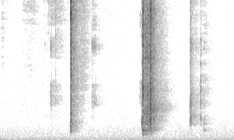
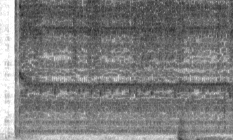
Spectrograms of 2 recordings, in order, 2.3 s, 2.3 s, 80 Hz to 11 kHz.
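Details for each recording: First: Chinon camera from shipping-container storage, built-in intervalometer timer now working: a few crisp single shutter clicks spaced irregularly a second or more apart in a quiet room, normal timed exposure operation. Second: 1970s Bell & Howell 1225XL Super 8 sound camera, mildewed after shipping-container storage: motor run gives a loud, steady high-pitched scream with no low end, badly distressed motor.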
